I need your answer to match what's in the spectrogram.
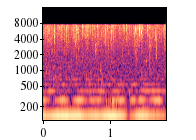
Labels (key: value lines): label: biophony, midshipman
recorder: SoundTrap 500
